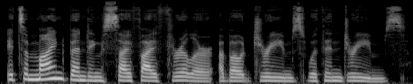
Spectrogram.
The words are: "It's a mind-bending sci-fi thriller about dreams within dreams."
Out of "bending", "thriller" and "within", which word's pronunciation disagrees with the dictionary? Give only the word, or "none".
none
